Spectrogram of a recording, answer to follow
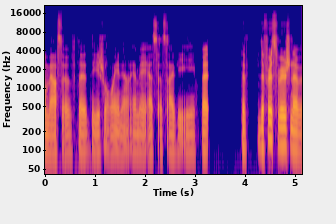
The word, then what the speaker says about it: MASVF: We spell massive the usual way now, M-A-S-S-I-V-E. But the first version of it was M-A-S-V-F. And that's kind of pronounced massive too.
